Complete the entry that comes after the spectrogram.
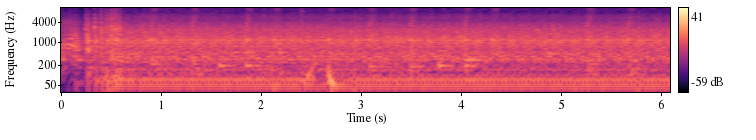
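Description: A motor running steadily with a rapid low knocking; it starts abruptly.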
